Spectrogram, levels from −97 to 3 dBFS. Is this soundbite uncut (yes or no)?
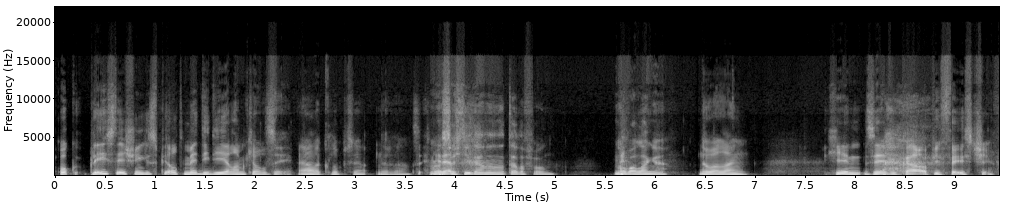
no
